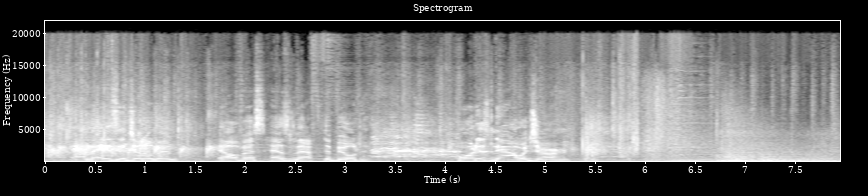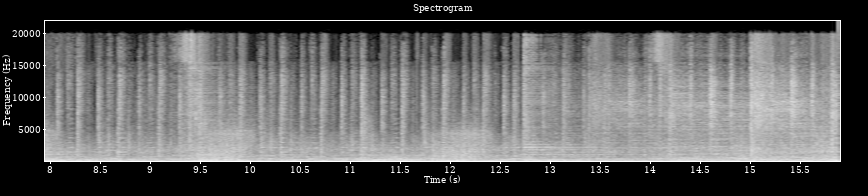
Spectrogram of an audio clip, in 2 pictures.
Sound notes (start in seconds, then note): 3.1 audience laughs; 6.7 dramatic music playing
